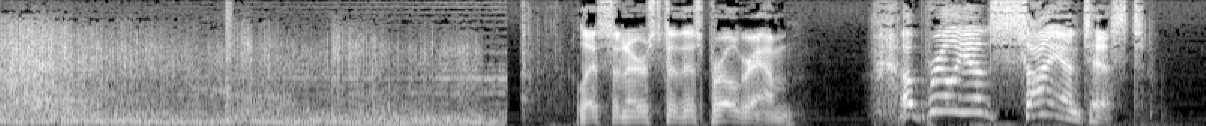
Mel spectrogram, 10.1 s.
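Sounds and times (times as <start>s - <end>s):
mortar shells booming: 0.0s - 4.1s
speech: 4.8s - 6.7s, 7.3s - 9.6s.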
